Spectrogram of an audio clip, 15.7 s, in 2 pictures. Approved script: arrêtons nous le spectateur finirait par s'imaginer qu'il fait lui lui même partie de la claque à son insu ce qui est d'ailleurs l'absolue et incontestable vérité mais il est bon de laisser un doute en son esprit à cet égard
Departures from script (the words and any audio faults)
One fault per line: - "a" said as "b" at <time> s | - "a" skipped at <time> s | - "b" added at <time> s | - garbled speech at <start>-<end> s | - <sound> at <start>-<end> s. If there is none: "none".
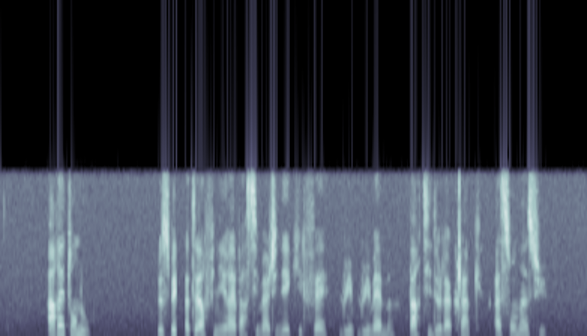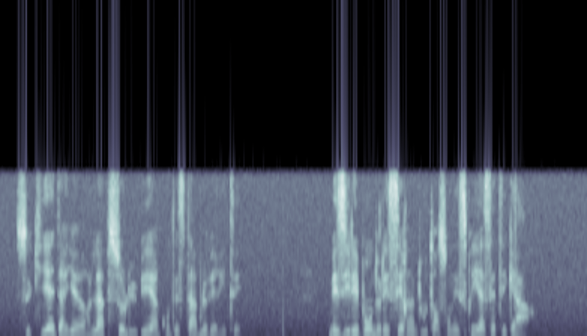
- dropout at 2.3-2.5 s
